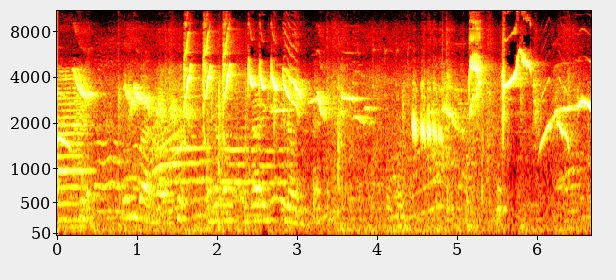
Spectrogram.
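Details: Oriental magpie-robin singing in the gacor style while spreading its tail: a rich, varied run of whistles, rising and falling slurs and sharp chipping notes, with a low background hum.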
